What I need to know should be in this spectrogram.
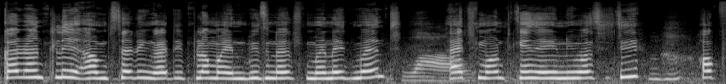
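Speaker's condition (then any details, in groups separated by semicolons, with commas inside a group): Cerebral palsy; from birth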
